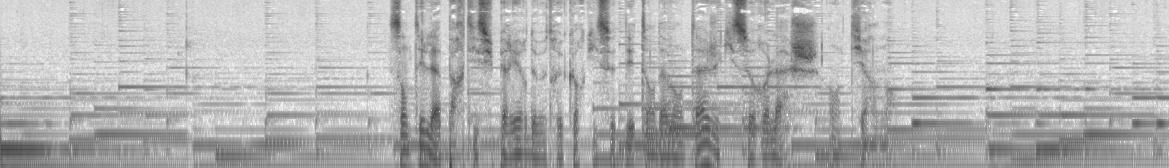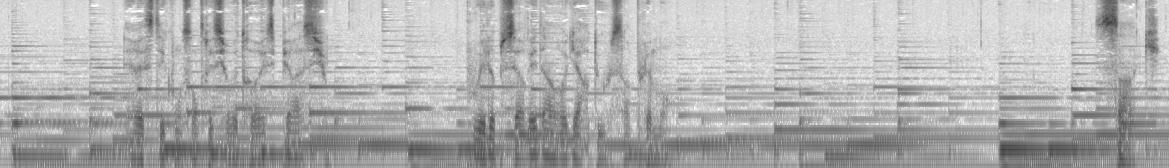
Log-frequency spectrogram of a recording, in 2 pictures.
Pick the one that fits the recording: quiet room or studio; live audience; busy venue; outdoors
outdoors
